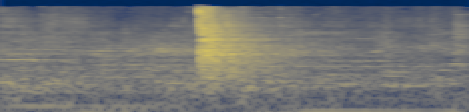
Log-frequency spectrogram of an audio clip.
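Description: A bat hitting a pitched ball: one sharp crack about a second in, trailing off over about half a second.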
